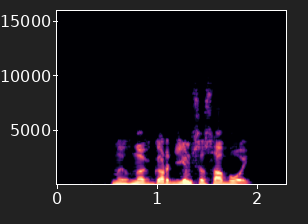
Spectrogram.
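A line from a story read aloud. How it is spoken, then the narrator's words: Pleased near growl. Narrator (Russian): почти прорычал довольный Тронар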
